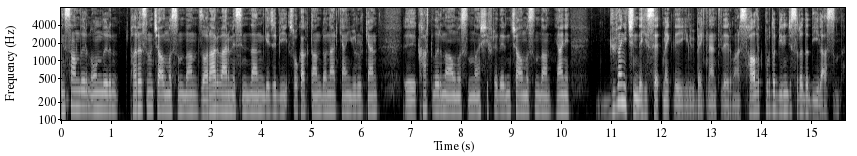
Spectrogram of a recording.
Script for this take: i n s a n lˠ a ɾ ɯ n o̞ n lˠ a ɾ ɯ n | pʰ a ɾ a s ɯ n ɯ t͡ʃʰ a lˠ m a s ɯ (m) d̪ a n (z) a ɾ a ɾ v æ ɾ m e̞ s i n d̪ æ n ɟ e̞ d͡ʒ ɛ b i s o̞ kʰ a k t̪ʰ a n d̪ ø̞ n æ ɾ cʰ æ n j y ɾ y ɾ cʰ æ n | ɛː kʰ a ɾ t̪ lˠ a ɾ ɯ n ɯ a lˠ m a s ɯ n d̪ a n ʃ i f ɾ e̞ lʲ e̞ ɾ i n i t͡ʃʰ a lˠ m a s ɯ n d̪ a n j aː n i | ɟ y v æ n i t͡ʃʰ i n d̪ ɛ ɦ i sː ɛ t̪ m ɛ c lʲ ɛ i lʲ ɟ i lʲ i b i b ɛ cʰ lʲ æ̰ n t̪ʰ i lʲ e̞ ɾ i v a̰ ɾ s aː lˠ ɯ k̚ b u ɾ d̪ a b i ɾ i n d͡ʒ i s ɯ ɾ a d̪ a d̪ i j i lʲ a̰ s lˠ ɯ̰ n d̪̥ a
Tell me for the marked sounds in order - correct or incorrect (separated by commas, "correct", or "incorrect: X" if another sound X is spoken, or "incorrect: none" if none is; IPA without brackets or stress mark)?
incorrect: n, correct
